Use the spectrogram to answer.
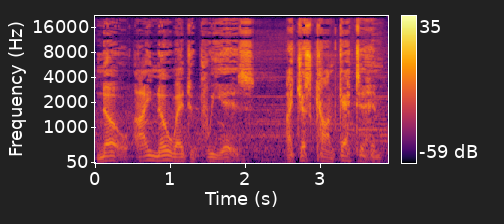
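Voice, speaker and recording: A man's voice: low voice, animated, unhurried. A man playing a dogged investigator in a video game, serious and urgent in his delivery. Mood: urgent, frustrated. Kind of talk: video game cutscene acting. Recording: noisy street ambience.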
